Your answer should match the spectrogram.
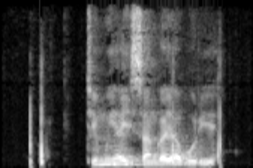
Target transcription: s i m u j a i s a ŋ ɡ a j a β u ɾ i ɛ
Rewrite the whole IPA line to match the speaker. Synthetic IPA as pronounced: t i m u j a i s a ŋ ɡ a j a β u ɾ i ɛ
